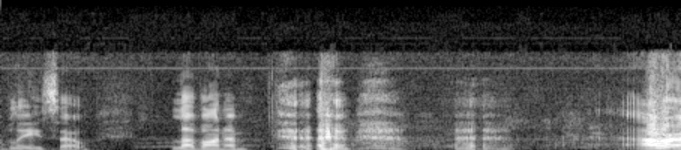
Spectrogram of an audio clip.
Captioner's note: laughs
